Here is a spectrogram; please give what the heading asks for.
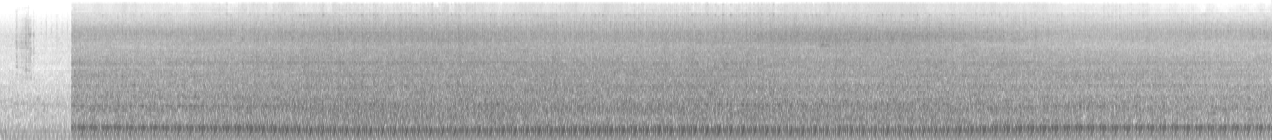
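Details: Pontiac Aztek cold start at nineteen degrees after sitting about four days, with fresh oil, fires quickly and settles into a fast, even tick over a raspy idle; a leaking exhaust manifold is suspected, not confirmed.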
